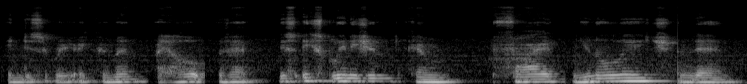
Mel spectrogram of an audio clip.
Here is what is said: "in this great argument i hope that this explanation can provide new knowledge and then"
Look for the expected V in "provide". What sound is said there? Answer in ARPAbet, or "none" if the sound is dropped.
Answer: none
